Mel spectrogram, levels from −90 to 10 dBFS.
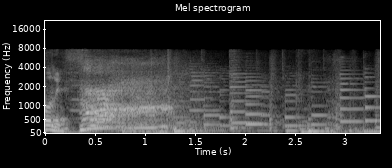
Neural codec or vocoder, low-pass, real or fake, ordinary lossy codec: codec, 16 kHz, 2 kbps, X-Codec, HuBERT features, trained on balanced general audio; none; fake; none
